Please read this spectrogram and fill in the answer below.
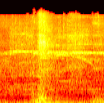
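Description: Lull between songs at a live metal show: a steady low rumble of crowd and stage PA, with a thin, steady high tone through most of it and a short burst of crowd noise a little under a second in.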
